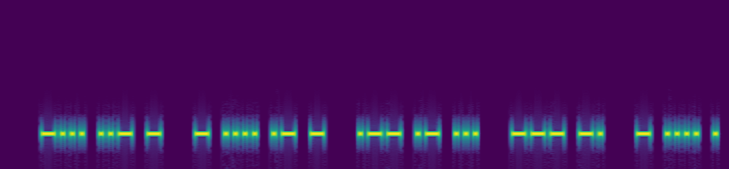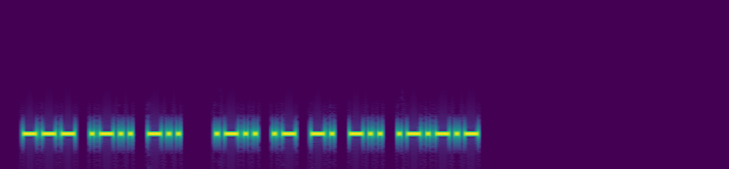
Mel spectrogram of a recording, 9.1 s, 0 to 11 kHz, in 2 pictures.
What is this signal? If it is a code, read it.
Morse code, heard as a keyed tone, about 40 wpm, 700 Hz. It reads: BUT THAT WAS ON THE OLD LAND.
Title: Sentences from Top 1000 Words - Review Part 1 - 40wpm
